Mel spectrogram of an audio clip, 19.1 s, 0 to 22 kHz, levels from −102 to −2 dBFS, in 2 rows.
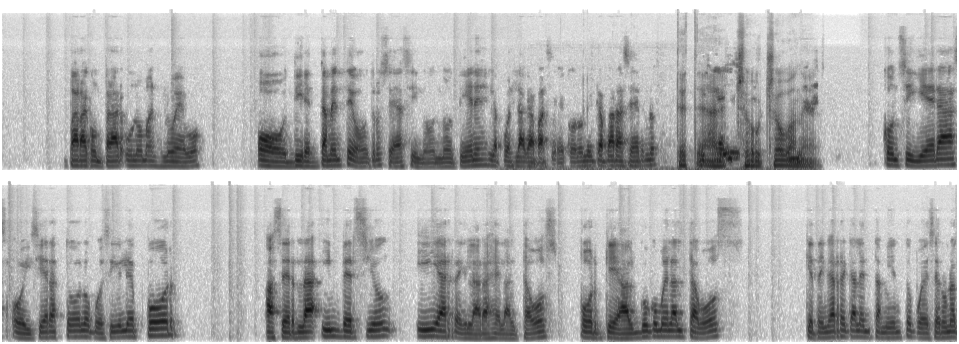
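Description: At 5.84 s the speech briefly dips, likely speech suppressed in double talk, a shallow notch in the waveform. From 6.91 to 8.43 s it is pushed down steeply, a near-empty band on the spectrogram. Echo leak appears at 6.59 to 6.69 s and 8.01 to 8.18 s: a copy 233 ms late, faint at first and louder the second time, probably from the far-end canceller missing loudspeaker pickup, showing as smeared repeated harmonics.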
